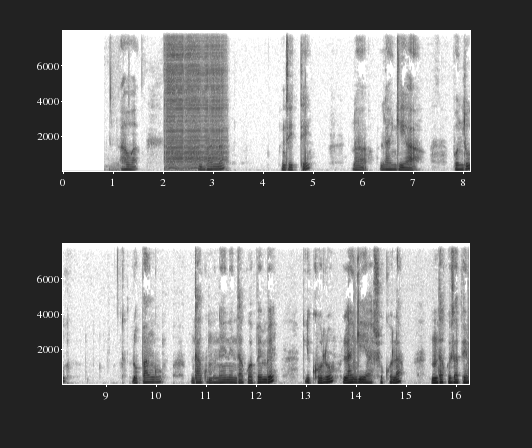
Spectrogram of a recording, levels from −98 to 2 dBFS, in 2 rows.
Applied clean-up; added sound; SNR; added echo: none; Cupboard open or close / Door; 8 dB; none.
